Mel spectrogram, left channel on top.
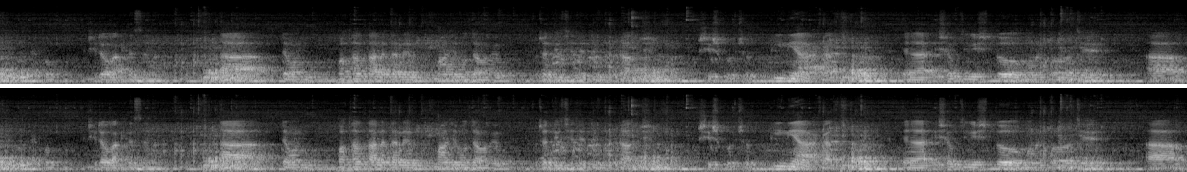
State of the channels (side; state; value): both; normal; correlation 0.87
